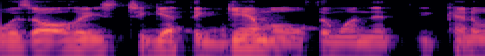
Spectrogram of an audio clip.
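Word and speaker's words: gimel: always to get the gimmel the one that kind of looks you know it's pronounced like a g because that you think gimmel gimme and so if you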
